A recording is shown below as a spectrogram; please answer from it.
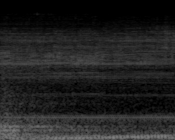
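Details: Car AC compressor that was seized and would not pump, after freeing the stuck clutch hub: steady, even low hum without knocking or grinding, now turning smoothly; normal running.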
